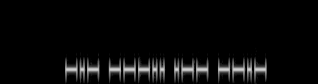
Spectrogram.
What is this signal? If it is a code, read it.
Morse code, heard as a keyed tone, about 33 wpm, 700 Hz. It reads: K8WQ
